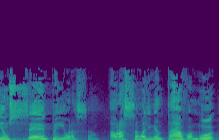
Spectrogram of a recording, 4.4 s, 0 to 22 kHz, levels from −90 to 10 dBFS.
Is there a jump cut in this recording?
yes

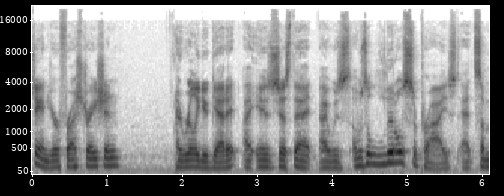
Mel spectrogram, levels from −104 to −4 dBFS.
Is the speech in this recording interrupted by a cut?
no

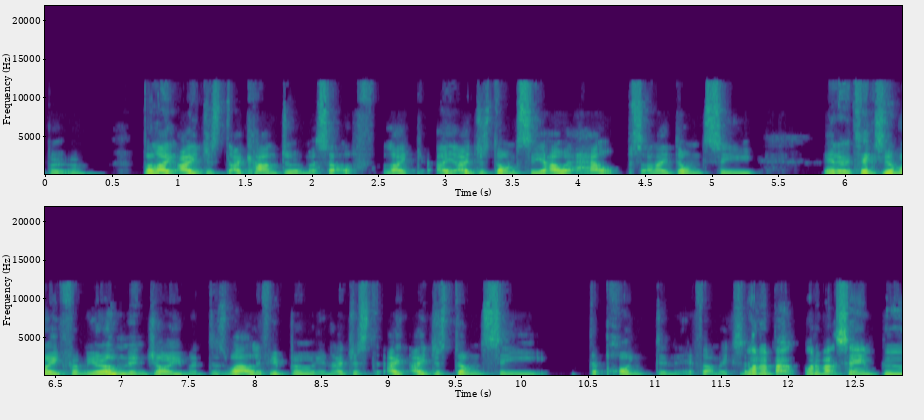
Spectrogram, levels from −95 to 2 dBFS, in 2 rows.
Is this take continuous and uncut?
yes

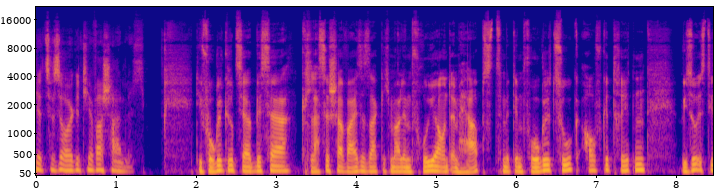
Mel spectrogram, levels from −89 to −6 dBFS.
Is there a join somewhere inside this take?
yes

